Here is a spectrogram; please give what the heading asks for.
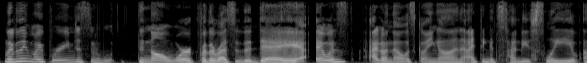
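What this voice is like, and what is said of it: Tired, worn-out, nasal, croaky voice. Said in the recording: “I'm getting really tired now. You can tell by my voice like it's getting worn out... this is what my voice sounds like when I'm tired... It's kind of nasally at the same time. It's very like croaky”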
